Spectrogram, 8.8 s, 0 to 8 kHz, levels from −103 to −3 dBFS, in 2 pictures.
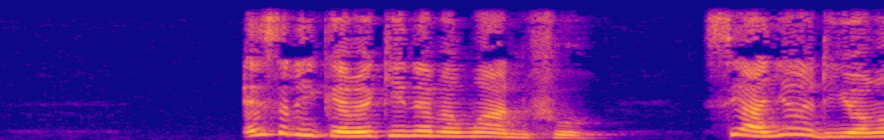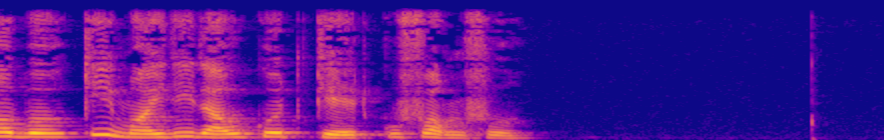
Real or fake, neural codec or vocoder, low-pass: real; none; 7.2 kHz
